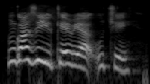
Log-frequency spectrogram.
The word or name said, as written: Ngozi Eucharia Uche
